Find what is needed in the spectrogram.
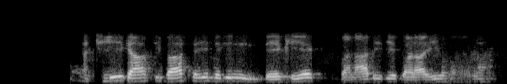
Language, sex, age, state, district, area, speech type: Urdu, male, 30-45, Uttar Pradesh, Azamgarh, rural, conversation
